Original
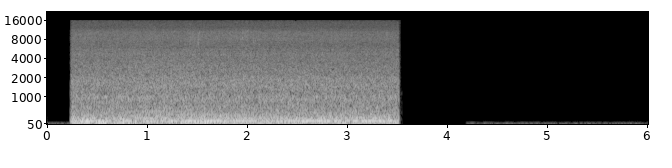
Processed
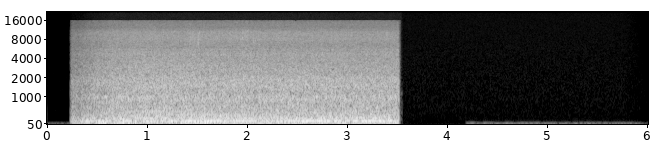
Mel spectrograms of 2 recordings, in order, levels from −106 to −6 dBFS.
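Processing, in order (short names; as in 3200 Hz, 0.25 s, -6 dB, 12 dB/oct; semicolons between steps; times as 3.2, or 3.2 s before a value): low shelf 320 Hz -6.5 dB; AGC gain up to 12 dB; gain +4.5 dB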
